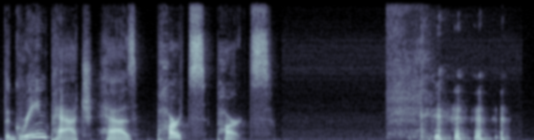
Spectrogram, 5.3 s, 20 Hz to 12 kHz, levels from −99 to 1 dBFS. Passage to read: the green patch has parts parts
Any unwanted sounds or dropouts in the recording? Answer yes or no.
yes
